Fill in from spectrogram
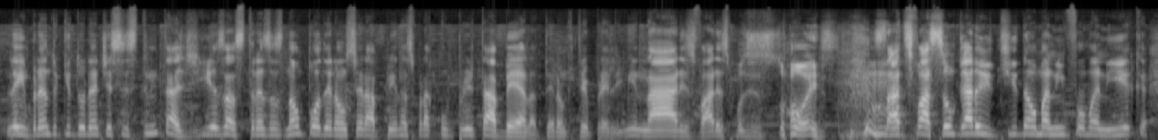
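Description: A high-pitched man with a Brazilian Portuguese accent hosts a rowdy comedy podcast. He talks loudly and teases his co-hosts, with frequent bursts of laughter. Faint music plays underneath. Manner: loud, laughing, teasing. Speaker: podcast host. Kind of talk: casual comedy podcast chat.

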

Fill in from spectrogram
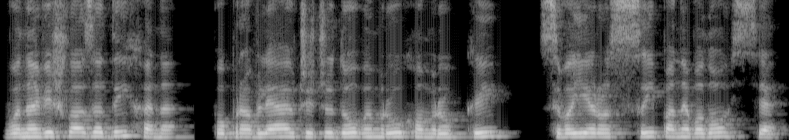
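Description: A woman narrating a classic novel as an audiobook in a measured, expressive reading. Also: medium pitch. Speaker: audiobook reader.

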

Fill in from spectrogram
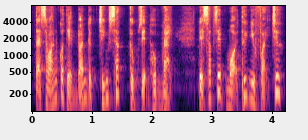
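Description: A man voicing a stern, haughty male exorcist master in an audiobook ghost story, with a husky voice. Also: mid-range voice, very animated, fast. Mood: bitter. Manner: haughty, scolding.

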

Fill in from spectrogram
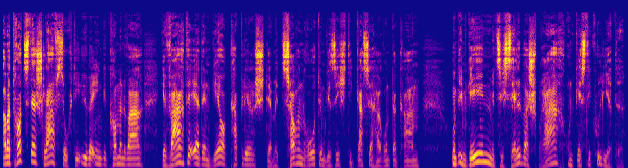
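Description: A man reading a historical novel aloud in measured, expressive narration. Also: mid-range voice, slightly rough, no echo, studio quality. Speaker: audiobook reader. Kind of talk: literary reading.

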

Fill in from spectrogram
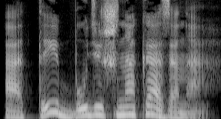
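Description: Stern dragon lord, cold and clipped, read by a woman lowering her voice, dry studio tone. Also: very animated, measured pace, vocal fry, no echo, exaggerated voice. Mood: cold, angry. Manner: icy, clipped commands.

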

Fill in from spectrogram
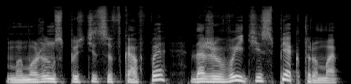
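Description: A man's voice: mid-range voice, sing-song, moderate pace, mellow, no echo, clean studio sound, natural voice. A man voicing a tipsy, swaggering male office clerk who talks in a cocky, mock-tough way. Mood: smooth.

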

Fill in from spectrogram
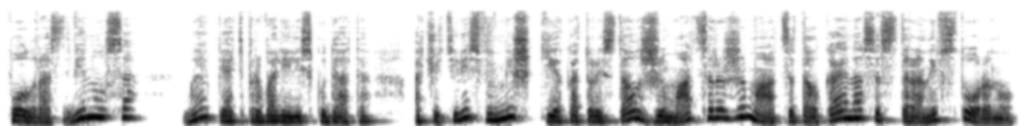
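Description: A woman narrating an audiobook in the first person, in a lively, expressive way. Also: low voice, moderate pace, husky.

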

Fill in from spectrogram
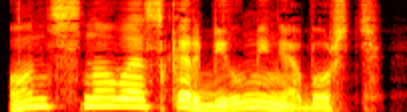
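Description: A man voices an unflappable, laconic swordsman in a storybook reading. He speaks calmly and matter-of-factly, with lively pitch, in a dry close sound. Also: normal speed, no room sound. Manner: calm, matter-of-fact.

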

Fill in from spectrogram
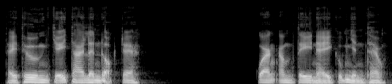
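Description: Male storyteller, low voice, lively colloquial narration, dry audio over music. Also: moderate pace, clean tone, no room sound. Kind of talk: scripted ghost-story narration.

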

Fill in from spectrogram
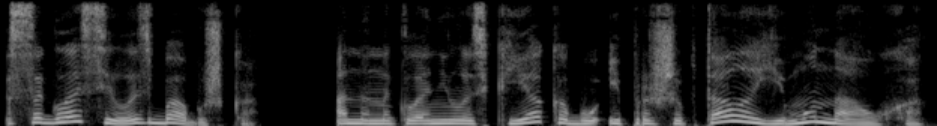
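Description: A woman narrating a children's audiobook with expressive storytelling. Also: medium pitch, a little fast, no echo, clean studio sound. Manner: expressive storytelling, bright voice for the girl. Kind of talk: scripted narration.

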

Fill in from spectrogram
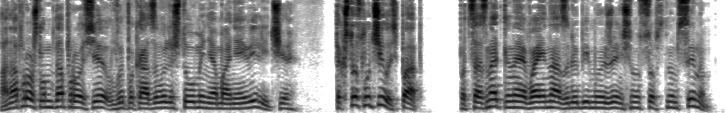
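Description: A man reading a novel aloud, voicing a provocative adult son who needles and shouts at his father. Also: a little high, brisk, pitched above the performer's own voice, close to an everyday voice. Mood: needling. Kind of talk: audiobook character voice.

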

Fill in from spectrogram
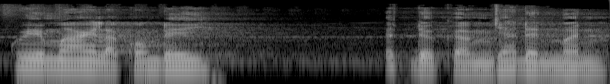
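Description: A man voicing the homesick ghost of a dead young son, pleading softly. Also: mid-range voice, steady tone, moderate pace, roomy sound, in a large hall, soft background music, pitched above the performer's own voice, close to an everyday voice.

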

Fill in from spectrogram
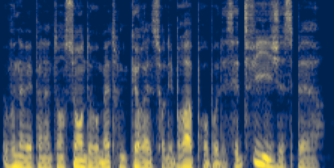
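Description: A man's voice: low-pitched, a little fast, a little mellow, breathy edge, dry recording, studio quality. A man reading an audiobook, voicing a blunt American man who scolds his friend. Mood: reproachful. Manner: blunt, reproachful.

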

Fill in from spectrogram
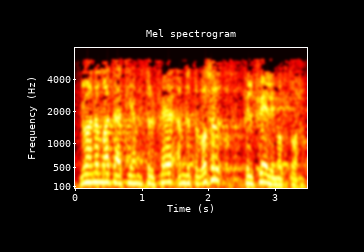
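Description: A high-pitched man gives a tajwid lesson, explaining each rule through examples and slowly chanting verses. The sound is lo-fi and dull. A long reverb trails his words through a large hall. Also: a little hiss or hum. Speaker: tajwid teacher. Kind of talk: Quran recitation lesson.

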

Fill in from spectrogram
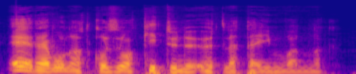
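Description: A man reading an audiobook, voicing a gruff, grumbling legion sergeant who blusters and threatens. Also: mid-range voice, darkish tone, close to an everyday voice.

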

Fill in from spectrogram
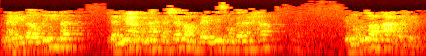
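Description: His voice sits high and moves fast as he teaches Arabic grammar in a classroom with an Egyptian accent, repeatedly quizzing students on whether they follow. It's captured by a far-off mic in a very echoey space, sounding dull with faint hiss.

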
